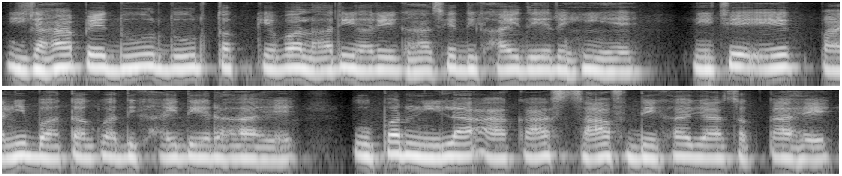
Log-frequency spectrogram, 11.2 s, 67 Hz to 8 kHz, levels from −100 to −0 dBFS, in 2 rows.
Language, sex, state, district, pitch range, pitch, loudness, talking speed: Hindi, male, Chhattisgarh, Rajnandgaon, 170-185 Hz, 175 Hz, -16 LUFS, 160 wpm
